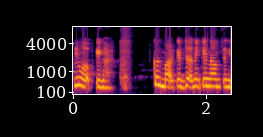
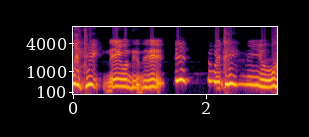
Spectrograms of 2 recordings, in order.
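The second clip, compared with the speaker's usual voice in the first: crying as she speaks; tearful; 3 semitones higher than usual. Acted. Meera tells her elder friend she is not okay, tearful. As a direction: break into sobs while confiding. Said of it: "तू रो क्यों रही है?".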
